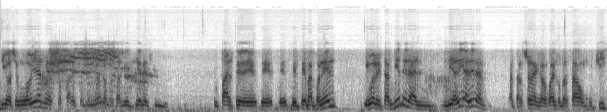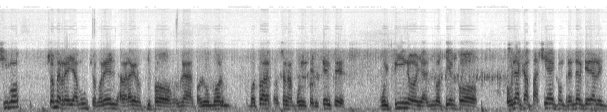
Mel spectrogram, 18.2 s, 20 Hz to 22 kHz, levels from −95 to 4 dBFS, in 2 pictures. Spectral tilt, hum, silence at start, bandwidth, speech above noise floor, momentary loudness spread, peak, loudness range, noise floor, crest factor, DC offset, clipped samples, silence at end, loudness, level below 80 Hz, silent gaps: -7.5 dB/octave; none; 0 s; 8.8 kHz; 21 dB; 8 LU; -4 dBFS; 2 LU; -37 dBFS; 12 dB; under 0.1%; under 0.1%; 0 s; -16 LUFS; -44 dBFS; none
